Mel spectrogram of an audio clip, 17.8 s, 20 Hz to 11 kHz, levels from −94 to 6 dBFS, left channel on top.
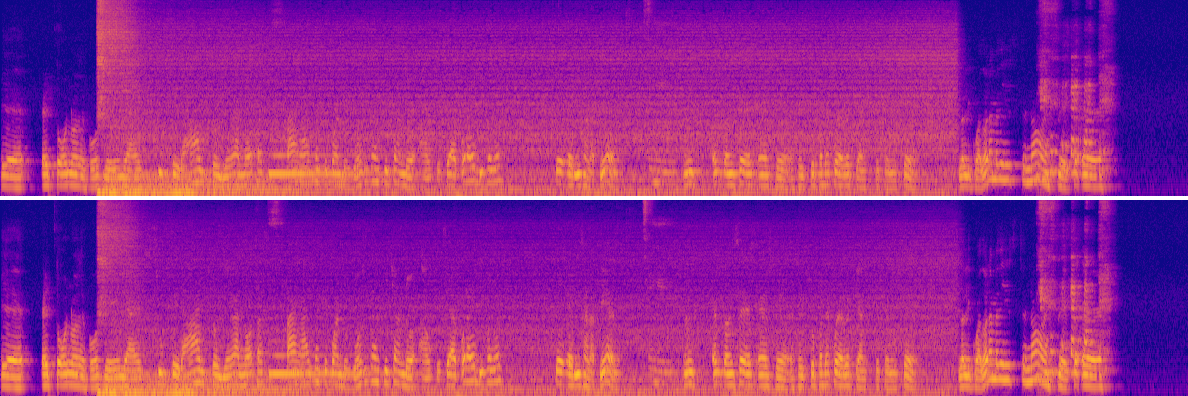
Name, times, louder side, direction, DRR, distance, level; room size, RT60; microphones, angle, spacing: voice 1, 0.0-7.5 8.3-9.3 10.2-13.8 14.4-16.5, right 4 dB, 70° right, 10 dB, 0.6 m, -20 dB
sound 1, 1.4-6.0 6.3-6.5, equal, 60° left, 2.9 m, -25 dB
sound 2, 1.6-14.4, left 2 dB, 80° left, 2.6 m, -33 dB
Bass guitar, 4.0-6.5, right 1 dB, 5° left, 1.0 m, -25 dB
voice 2, 4.3-5.2 9.7-10.2 15.5-16.6, right 1 dB, 45° right, -6 dB, 7.3 m, -28 dB
18.0 x 6.1 x 3.8 m, 0.32 s
head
